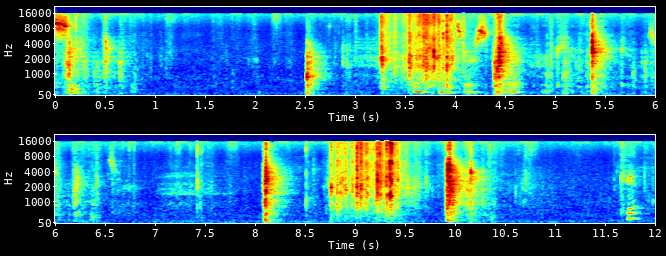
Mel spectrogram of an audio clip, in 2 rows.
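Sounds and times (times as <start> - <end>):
cards being shuffled: 0.0 - 10.8.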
